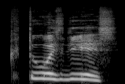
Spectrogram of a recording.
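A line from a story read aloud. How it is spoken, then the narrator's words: Terrified scream. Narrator (Russian): завопил от страха принц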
